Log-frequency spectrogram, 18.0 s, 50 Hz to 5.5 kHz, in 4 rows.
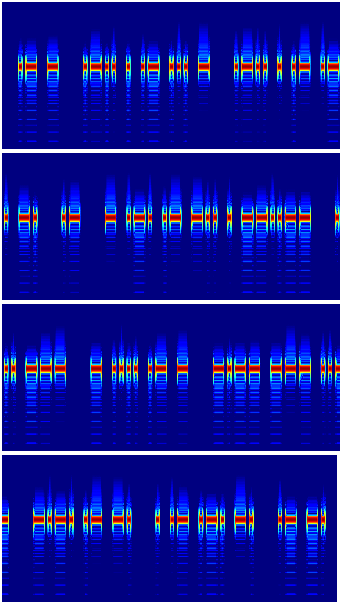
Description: Morse code, heard as a keyed tone, about 25 wpm, 700 Hz. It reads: AT LEAST LEARN A TRADE, SO THAT YOU CAN EARN AN
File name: Pinocchio / Pinocchio ch4 25 25 ik1hge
